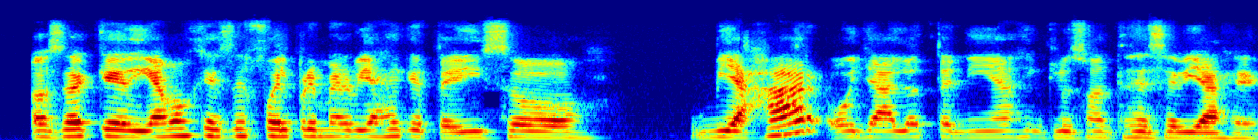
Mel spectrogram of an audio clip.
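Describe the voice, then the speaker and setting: A woman with a normal speaking voice, fairly low in pitch, at a moderate pace with fairly even intonation. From Panama. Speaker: travel podcast host. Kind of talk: casual interview.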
